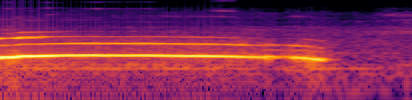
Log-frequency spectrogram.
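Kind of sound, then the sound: vocal imitation, person imitating a howl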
